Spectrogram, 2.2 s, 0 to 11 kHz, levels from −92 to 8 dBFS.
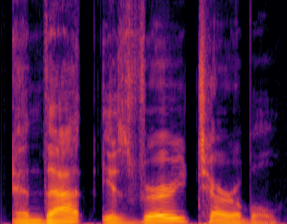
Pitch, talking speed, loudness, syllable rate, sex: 120 Hz, 140 wpm, -16 LUFS, 4.3 syllables/s, male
